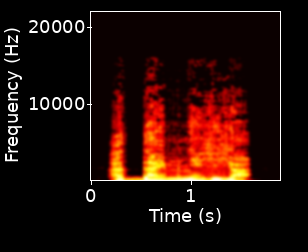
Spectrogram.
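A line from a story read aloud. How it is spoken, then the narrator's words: Hoarse girl. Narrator (Russian): хрипло сказала девочка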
